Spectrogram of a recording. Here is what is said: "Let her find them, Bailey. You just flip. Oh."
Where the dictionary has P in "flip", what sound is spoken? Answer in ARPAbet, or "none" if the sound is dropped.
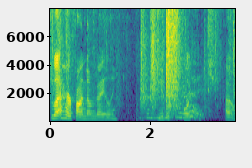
none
